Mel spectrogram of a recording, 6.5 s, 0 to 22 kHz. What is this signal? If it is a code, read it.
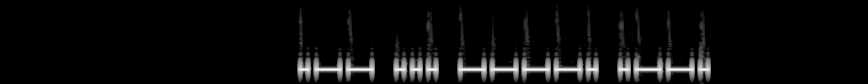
Morse code, heard as a keyed tone, about 20 wpm, 700 Hz. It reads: WS9P
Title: USA Call Signs - 4 Characters - Repeated 2x - 20wpm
